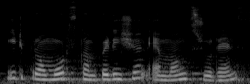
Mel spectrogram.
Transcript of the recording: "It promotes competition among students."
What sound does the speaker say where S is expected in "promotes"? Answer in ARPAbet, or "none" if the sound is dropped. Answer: S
